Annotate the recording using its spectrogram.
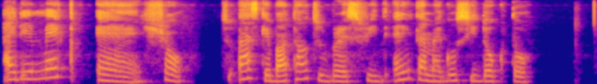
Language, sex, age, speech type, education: Nigerian Pidgin, female, 15-29, spontaneous, tertiary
